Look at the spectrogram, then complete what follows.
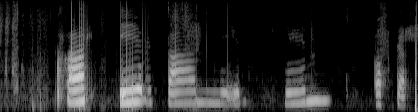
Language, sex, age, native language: Icelandic, female, 8, Icelandic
